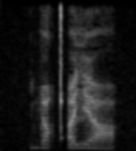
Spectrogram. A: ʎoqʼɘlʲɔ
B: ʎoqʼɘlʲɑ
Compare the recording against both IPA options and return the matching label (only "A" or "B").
B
